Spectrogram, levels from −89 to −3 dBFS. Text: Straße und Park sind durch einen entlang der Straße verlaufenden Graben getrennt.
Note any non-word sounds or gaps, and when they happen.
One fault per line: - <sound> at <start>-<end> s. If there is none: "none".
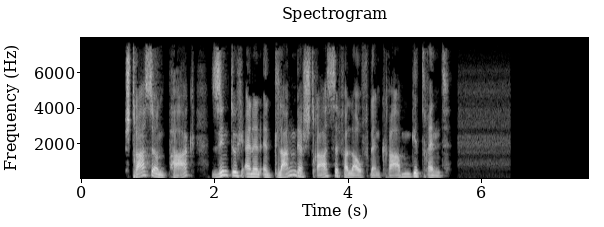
none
